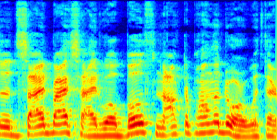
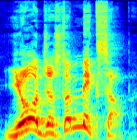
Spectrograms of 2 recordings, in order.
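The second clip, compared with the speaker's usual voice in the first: declaring; 6 semitones higher, 5 dB louder than usual. A narrator's reading. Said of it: "declared the Emperor".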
